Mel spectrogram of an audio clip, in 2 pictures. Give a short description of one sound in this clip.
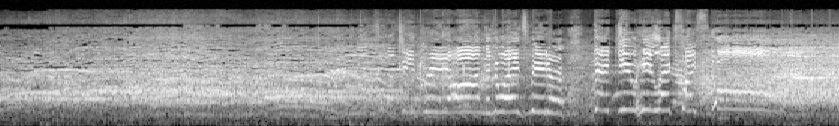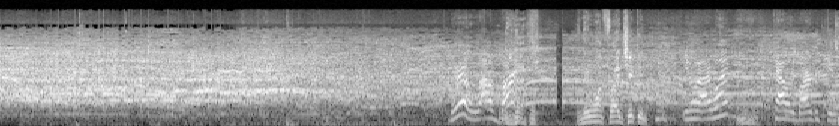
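A large crowd cheers and screams loudly in an echoing hall.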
